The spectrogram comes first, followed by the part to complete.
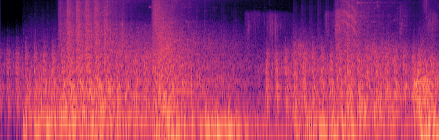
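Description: Sustained automatic gunfire: a long run of rapid, closely spaced shots, loud throughout.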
